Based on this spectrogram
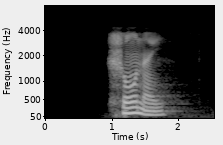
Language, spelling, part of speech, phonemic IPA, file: Pashto, شونی, adjective, /ʃoˈnai/, شونی.ogg
- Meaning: possible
